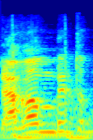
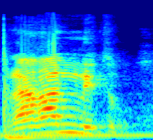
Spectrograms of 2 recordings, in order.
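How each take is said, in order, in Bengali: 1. 'bito' এর আগের ব্যঞ্জনটি m ধ্বনি। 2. 'bito' এর আগের ব্যঞ্জনটি n ধ্বনি। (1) "রাগাম্বিত কি" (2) "এটার উচ্চারণ হইতেছে রাগান্বিত"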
